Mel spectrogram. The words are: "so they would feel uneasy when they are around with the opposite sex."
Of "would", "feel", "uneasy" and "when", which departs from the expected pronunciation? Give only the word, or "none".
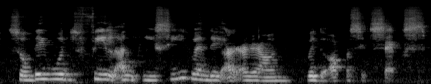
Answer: uneasy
